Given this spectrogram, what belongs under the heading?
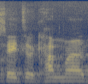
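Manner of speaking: usual speaking voice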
